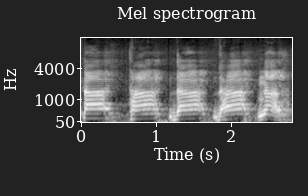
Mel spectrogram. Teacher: जिह्वा आपके दांतों को स्पर्श करेगी, तो दांत के स्पर्श से उच्चारण हो रहा है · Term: दंत ध्वनि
